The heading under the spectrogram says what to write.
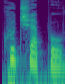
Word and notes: coup de chapeau: francais

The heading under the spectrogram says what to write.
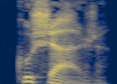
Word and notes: couchage: francais

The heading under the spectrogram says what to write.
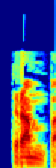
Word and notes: trampa: espagnol

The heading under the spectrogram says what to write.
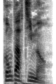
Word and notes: compartiment: francais

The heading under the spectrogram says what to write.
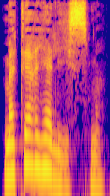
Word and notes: matérialisme: francais

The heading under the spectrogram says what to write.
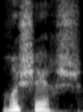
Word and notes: recherche: francais

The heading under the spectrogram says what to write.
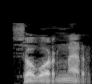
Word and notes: sobornar: espagnol

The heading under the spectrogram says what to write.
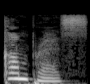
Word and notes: compress: anglais

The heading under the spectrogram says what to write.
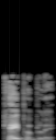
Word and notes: capably: anglais

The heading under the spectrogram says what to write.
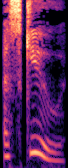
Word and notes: askew: anglais

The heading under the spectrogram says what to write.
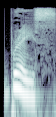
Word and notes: brace: anglais

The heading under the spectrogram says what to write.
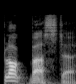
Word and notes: blockbuster: anglais

